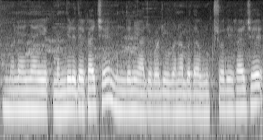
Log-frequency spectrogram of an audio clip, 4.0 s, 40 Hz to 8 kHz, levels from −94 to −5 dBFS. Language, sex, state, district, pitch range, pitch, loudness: Gujarati, male, Gujarat, Gandhinagar, 120-135 Hz, 130 Hz, -15 LUFS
